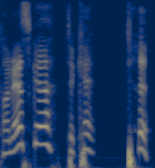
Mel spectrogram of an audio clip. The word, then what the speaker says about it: Konosuke Takeshita: It's Konosuke Takeshita.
